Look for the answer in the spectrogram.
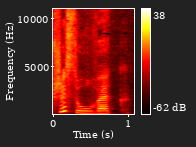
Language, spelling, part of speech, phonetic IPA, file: Polish, przysłówek, noun, [pʃɨˈswuvɛk], Pl-przysłówek.ogg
